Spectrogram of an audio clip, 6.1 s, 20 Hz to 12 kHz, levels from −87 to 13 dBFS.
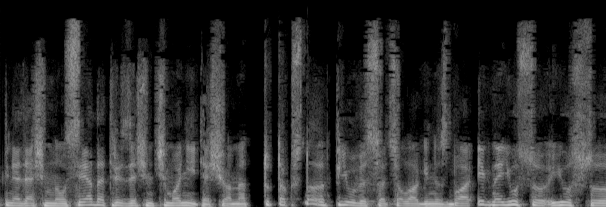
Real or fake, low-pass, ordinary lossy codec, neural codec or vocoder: fake; 10.8 kHz; AAC, 32 kbps; vocoder, 24 kHz, 100 mel bands, Vocos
